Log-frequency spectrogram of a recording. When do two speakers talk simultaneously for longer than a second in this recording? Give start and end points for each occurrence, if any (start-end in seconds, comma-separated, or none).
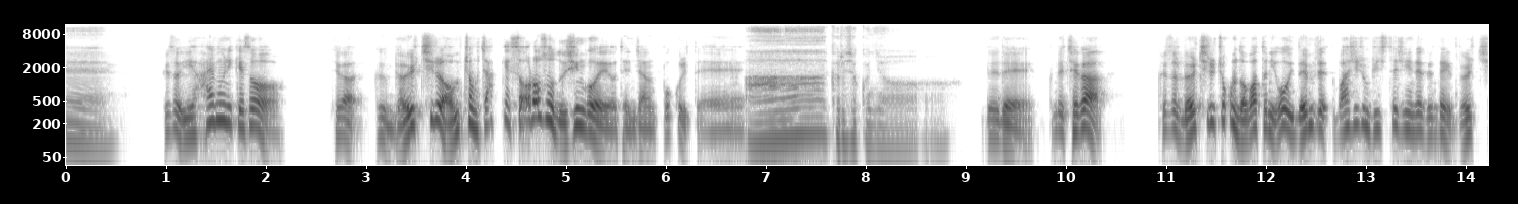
none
